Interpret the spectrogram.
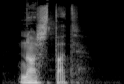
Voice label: "Nastat" "Pins"; OTAVA KONSERNI

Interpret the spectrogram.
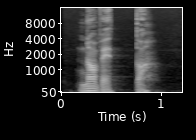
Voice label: "Navetta" "Cowshed"

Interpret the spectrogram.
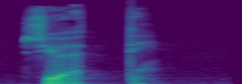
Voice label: "Syötti" "Bait"; OTAVA KONSERNI

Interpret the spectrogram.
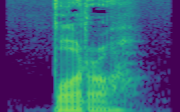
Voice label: "Poro" "Reindeer"

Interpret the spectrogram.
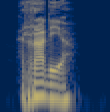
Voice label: "Radio" "Radio"; OTAVA KONSERNI

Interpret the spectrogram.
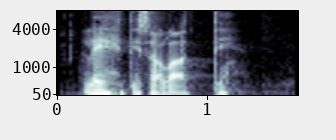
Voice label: "Lehtisalaatti" Lettuce

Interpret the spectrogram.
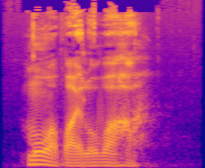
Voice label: "Muovailuvaha" "Modelling Clay"; OTAVA KONSERNI

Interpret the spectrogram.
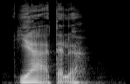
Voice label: "Jäätelö" "Ice Cream"

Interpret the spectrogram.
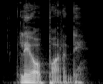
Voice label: "Leopardi" "Leopard"; OTAVA KONSERNI

